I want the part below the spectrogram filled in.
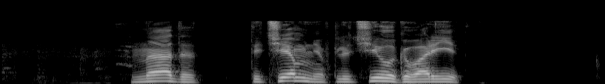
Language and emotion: Russian, angry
